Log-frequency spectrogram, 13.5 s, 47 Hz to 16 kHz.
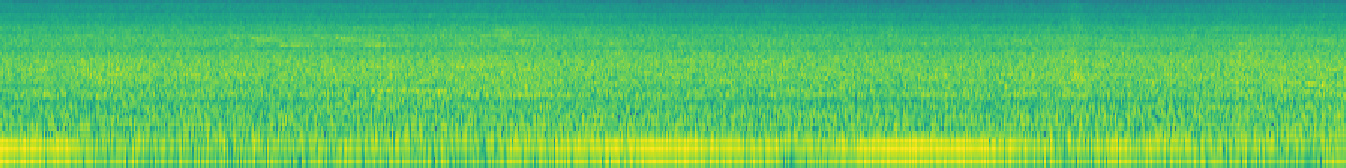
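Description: E3 series Shinkansen train standing at a platform with its doors open, its onboard equipment running with a steady low hum over an even rushing noise. The hum weakens briefly about a second in and comes back strongly.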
